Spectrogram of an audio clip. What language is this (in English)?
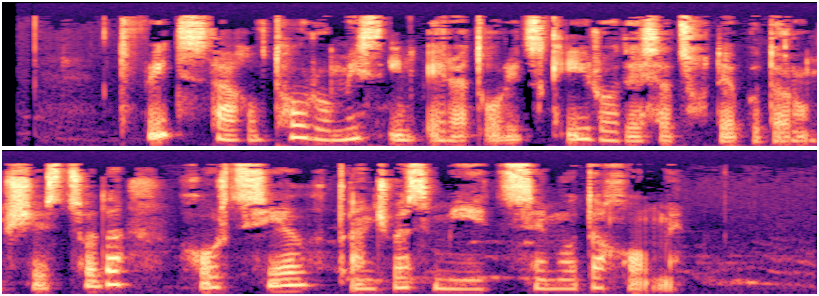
Georgian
